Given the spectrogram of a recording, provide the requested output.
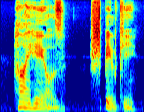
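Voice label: "high heels", English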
